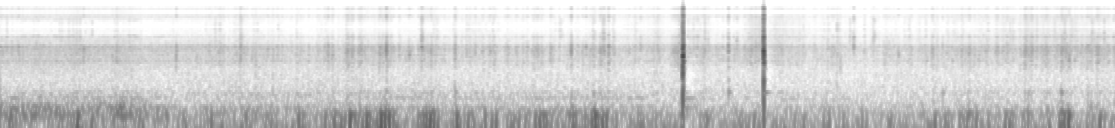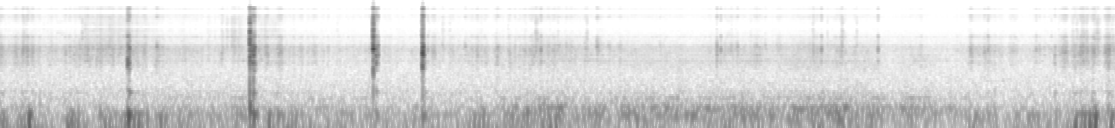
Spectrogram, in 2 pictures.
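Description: Wind rumbles and buffets against a microphone.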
